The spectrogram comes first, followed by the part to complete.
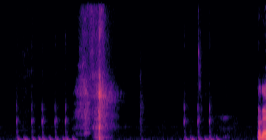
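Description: Computer keyboard typing: a quick run of keystrokes, then a short loud burst of breath noise at the microphone about a second and a half in, then a few more keystrokes.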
